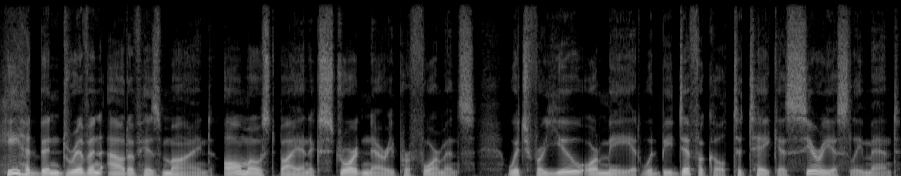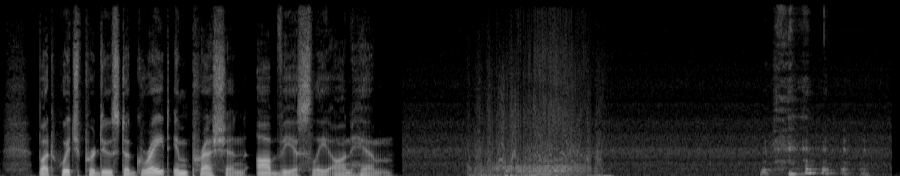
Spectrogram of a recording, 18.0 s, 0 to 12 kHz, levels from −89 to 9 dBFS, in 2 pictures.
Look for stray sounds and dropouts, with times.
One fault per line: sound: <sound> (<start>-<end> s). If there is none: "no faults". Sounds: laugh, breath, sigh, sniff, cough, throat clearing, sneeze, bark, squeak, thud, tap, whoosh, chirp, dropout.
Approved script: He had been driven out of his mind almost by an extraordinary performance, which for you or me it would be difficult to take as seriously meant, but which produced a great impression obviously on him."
sound: squeak (13.7-15.2 s)
sound: laugh (16.6-17.7 s)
